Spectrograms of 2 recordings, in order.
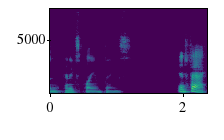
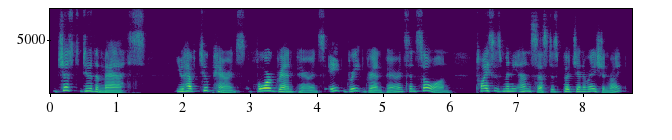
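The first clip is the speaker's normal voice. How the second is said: put-on eager clever girl voice; 7 semitones higher, 4 dB louder than usual. A narrator's reading. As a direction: explain it like a keen student. Narrator voices Hermione explaining.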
